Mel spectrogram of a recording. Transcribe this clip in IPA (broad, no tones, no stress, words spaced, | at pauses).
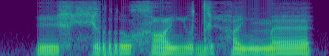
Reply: ixçəru xɑʎudihaʎ mɛ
